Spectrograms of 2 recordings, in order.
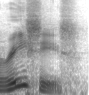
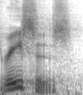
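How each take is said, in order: First: It rhymes with the word feces. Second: It sounds like the name Reese plus s. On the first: The speaker calls it wrong. "Reese's like feces" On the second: The speaker calls it right. "Like Reese?"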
